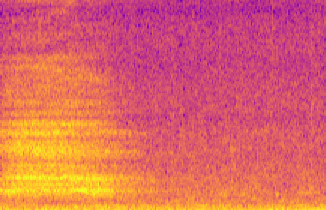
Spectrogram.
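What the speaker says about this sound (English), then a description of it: "open the mouth, exhale" A slow, open-mouthed exhale during a yoga breathing exercise, soft and close, fading after about a second into quiet room tone.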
